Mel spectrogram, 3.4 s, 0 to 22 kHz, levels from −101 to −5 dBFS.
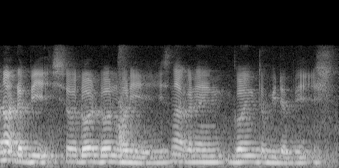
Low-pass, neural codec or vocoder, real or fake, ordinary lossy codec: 7.2 kHz; none; real; none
